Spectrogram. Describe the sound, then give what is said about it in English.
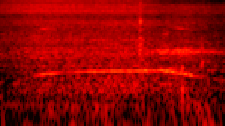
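A vacuum cleaner sucks up bed bugs during a pest treatment combining heat and chemicals, giving a steady, airy whooshing drone with a faint constant hum running through it and one brief click partway through. “They're going to die where they are, or they're going to be lifted in the vacuum.”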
